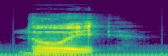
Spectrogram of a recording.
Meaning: 1. Noah (biblical character) 2. a male given name of biblical origin
- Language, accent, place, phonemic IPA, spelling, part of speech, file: French, France, Lyon, /nɔ.e/, Noé, proper noun, LL-Q150 (fra)-Noé.wav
